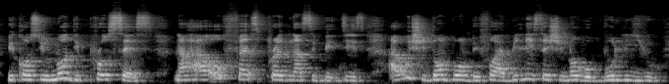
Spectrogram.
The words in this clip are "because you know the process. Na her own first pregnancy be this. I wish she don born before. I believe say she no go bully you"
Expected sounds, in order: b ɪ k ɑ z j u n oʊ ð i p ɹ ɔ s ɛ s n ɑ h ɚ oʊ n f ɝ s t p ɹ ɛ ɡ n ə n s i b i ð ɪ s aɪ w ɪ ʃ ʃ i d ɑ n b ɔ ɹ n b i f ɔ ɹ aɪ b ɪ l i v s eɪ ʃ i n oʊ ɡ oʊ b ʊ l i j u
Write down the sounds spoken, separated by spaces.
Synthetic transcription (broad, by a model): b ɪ k ɑ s j u n oʊ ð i p ɹ ɔ s ɛ s n ɑ h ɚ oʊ l f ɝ s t p ɹ ɛ ɡ n ə n s i b i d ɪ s aɪ w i ʃ ʃ i d ɑ n b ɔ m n b i f ɔ aɪ b ɪ l i v s eɪ ʃ i n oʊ ɡ oʊ b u l i j u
